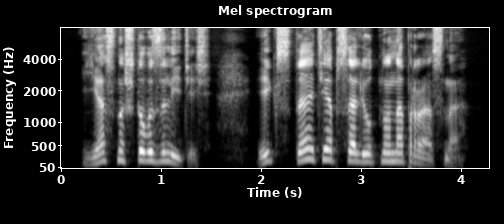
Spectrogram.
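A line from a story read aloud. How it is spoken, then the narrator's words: Soft, smiling. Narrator (Russian): мягко улыбнулся Терренс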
